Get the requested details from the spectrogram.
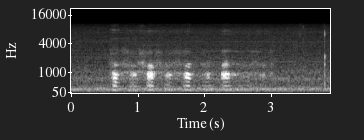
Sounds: Laughter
